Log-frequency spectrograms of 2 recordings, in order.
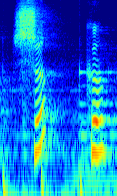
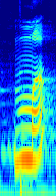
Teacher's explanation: При произнесении данных звуков воздух встречает преграду. Согласные звуки ш, к, с состоят только из шума, а согласные звуки м, р состоят из шума и голоса.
